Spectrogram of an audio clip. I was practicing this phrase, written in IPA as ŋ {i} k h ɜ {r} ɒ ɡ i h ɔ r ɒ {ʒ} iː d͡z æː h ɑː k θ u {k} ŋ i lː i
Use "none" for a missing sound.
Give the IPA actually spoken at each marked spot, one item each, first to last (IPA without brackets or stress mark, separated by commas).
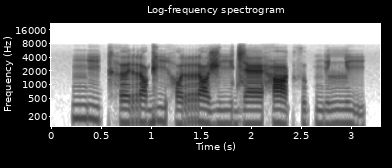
iː, r, ʒ, k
